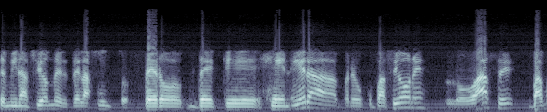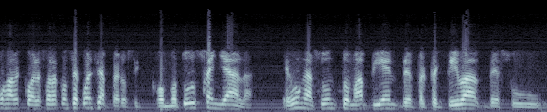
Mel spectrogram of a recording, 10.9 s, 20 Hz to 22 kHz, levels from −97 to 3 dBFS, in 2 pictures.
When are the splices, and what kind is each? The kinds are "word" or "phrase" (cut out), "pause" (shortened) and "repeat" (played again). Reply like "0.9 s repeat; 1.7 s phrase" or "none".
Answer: 1.3 s pause; 5.3 s word; 8.2 s pause; 9.6 s word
